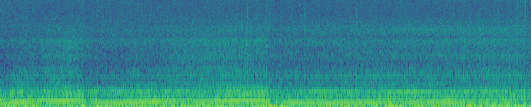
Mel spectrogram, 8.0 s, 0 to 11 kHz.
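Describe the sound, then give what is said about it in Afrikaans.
An Italian car's front-wheel-drive 1.4 turbo engine (103 kW, 230 Nm) accelerates steadily and loudly on the Highveld, its pitch climbing and then dropping at two smooth gear changes of a 6-speed dual-clutch automatic before rising again, with a constant low road rumble underneath and no talking. “Die 1.4 turbo stuur 103 kW en 230 Nm na die voorwiele via 'n seepgladde 6-spoed dubbelkoppelaar outomaties.”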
